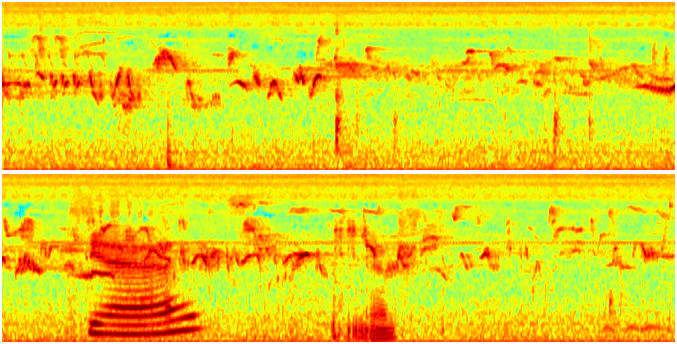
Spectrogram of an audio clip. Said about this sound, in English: There's birds playing in the background.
